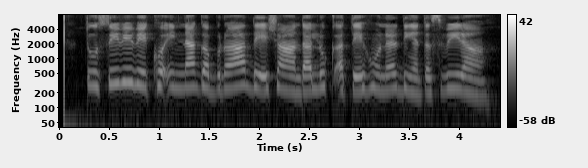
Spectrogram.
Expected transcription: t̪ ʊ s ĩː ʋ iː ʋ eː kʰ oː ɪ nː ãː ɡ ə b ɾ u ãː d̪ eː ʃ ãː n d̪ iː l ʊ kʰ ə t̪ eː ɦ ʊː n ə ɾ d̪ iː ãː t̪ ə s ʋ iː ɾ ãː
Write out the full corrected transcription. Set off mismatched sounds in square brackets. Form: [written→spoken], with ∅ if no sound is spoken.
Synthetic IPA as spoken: t̪ ʊ s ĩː ʋ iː ʋ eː kʰ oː ɪ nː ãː ɡ ə b ɾ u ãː d̪ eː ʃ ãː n d̪ [iː→aː] l ʊ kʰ ə t̪ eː ɦ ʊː n ə ɾ d̪ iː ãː t̪ ə s ʋ iː ɾ ãː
